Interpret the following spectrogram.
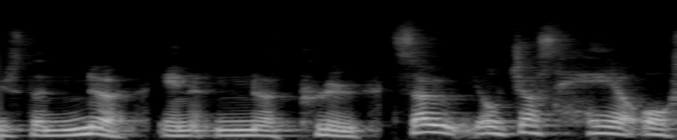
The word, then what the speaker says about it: plus: It's also pronounced plus when it's an adverb attached to a verb, and importantly, there's no other adverb after it.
